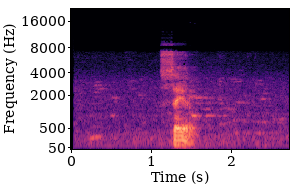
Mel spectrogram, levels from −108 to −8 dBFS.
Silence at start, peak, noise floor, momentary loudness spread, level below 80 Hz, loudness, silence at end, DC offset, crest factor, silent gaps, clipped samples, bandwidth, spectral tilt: 0.25 s; -12 dBFS; -57 dBFS; 28 LU; -72 dBFS; -29 LUFS; 0.95 s; under 0.1%; 24 dB; none; under 0.1%; 9.2 kHz; -5 dB/octave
